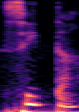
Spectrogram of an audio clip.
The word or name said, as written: cita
